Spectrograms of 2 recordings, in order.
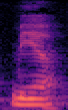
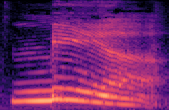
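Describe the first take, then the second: First: The vowel is cut short. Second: The vowel is held long. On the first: The speaker calls it wrong. "А не" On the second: The speaker calls it right. "Довгим буде голосний звук також у разі подвоєння літер"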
